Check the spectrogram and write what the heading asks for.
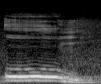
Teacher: प्लुत के उच्चारण में 3 मात्रा का समय लगता है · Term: प्लुत स्वर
